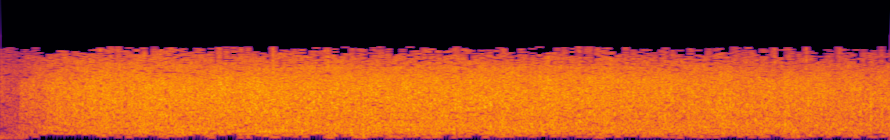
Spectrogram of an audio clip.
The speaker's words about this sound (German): Dann dürfen wir jetzt mal klatschen.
